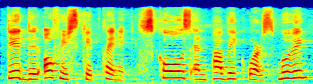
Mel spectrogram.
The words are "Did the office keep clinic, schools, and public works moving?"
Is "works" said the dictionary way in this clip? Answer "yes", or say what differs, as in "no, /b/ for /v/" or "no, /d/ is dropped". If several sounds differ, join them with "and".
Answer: no, /k/ is dropped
